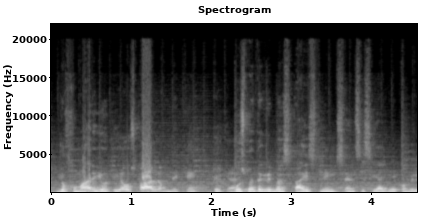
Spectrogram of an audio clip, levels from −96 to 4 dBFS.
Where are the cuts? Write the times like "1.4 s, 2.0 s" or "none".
2.0 s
